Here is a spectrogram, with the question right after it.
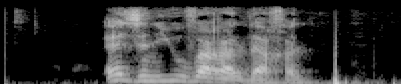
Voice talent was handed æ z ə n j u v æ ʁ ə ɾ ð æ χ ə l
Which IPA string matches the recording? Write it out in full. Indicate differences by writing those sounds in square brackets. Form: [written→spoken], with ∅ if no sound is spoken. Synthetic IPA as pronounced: æ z ə n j u v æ ʁ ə ɾ ð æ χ ə l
